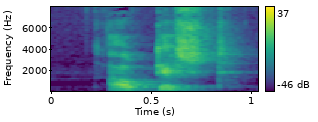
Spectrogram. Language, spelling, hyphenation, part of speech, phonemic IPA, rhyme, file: Dutch, autist, au‧tist, noun, /ɑu̯ˈtɪst/, -ɪst, Nl-autist.ogg
- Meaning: autist, person with autism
